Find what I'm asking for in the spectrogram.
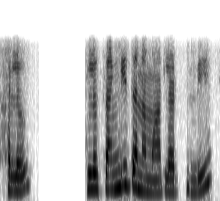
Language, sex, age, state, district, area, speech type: Telugu, female, 45-60, Andhra Pradesh, Kadapa, urban, conversation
